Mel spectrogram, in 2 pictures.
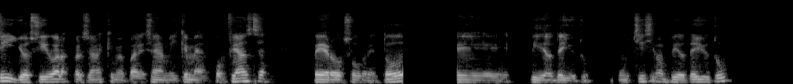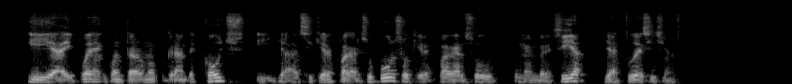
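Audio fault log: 4.03–4.57 s, audio dropout to a faint residue: the signal feeding this path was likely lost for about 0.55 s while everything downstream stayed live, so the speech cuts out abruptly rather than pausing or fading, and the gap holds only hiss sitting around 40 dB below the normal speech level. When the signal returns at 4.57 s it comes back just as suddenly, mid-flow, leaving a hard-edged hole of open-channel noise.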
